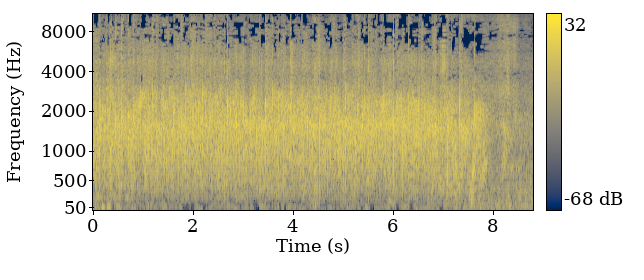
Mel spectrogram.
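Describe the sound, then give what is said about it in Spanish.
Sustained audience applause at the close of a talk, a dense steady wash of many hands clapping at even loudness for about seven seconds before tapering off quickly near the end. “Un aplauso.”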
